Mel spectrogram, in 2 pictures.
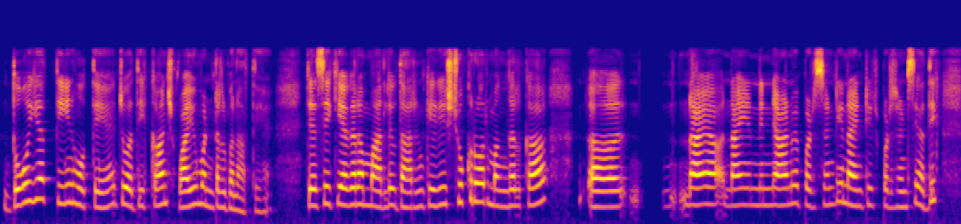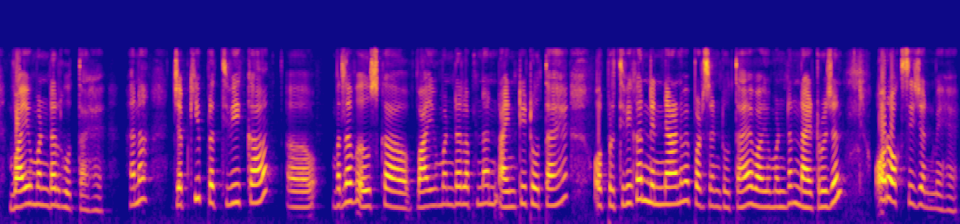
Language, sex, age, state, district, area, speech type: Hindi, female, 60+, Rajasthan, Jaipur, urban, spontaneous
